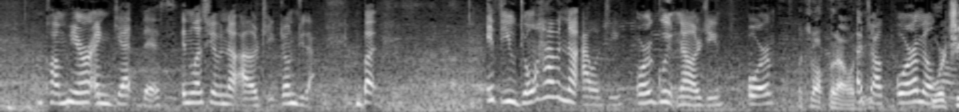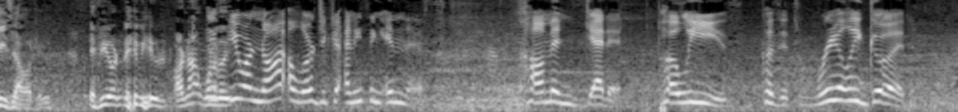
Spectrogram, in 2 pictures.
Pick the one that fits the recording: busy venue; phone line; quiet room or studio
busy venue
